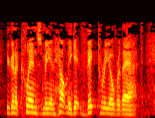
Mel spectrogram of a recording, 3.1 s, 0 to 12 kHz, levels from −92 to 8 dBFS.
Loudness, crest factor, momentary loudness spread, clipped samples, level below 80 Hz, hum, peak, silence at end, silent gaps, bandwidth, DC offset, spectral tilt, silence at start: -20 LUFS; 18 dB; 5 LU; under 0.1%; -64 dBFS; none; -2 dBFS; 0 s; none; 6.4 kHz; under 0.1%; -5 dB/octave; 0.15 s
